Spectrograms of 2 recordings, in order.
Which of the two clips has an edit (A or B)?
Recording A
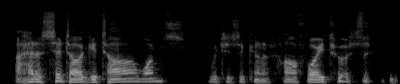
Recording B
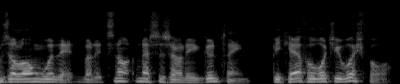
B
